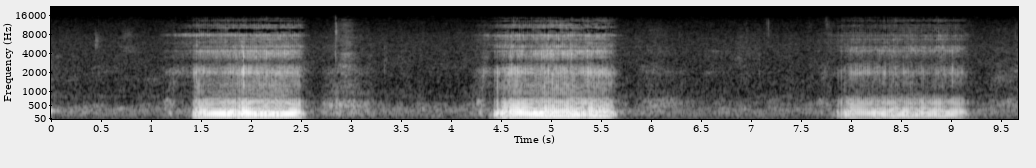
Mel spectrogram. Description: My grandpa was asleep and he said he never snores. So my grandma and I tried to prove a point.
